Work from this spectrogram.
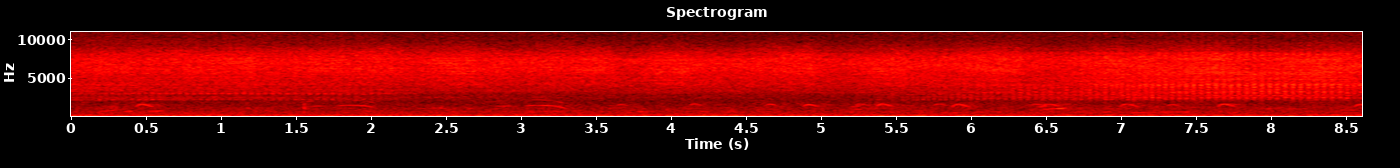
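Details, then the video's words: Shoreline cicadas at Table Rock Lake in southern Missouri on a hot Saturday give an unbroken, sizzling high-pitched buzz, while boats rumble low and small birds call in quick, looping chirps throughout. "Boating Lake Sounds and Cicadas"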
